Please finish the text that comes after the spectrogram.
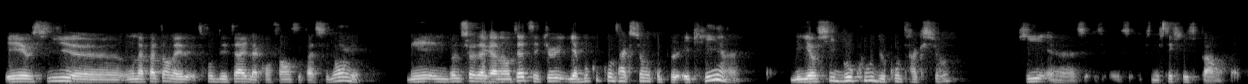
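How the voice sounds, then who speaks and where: A man explains English grammar in a relaxed, informal lesson. He often stops to repeat example phrases slowly. His voice sits at an ordinary pitch, and the recording sounds dull and lo-fi. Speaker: English teacher.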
